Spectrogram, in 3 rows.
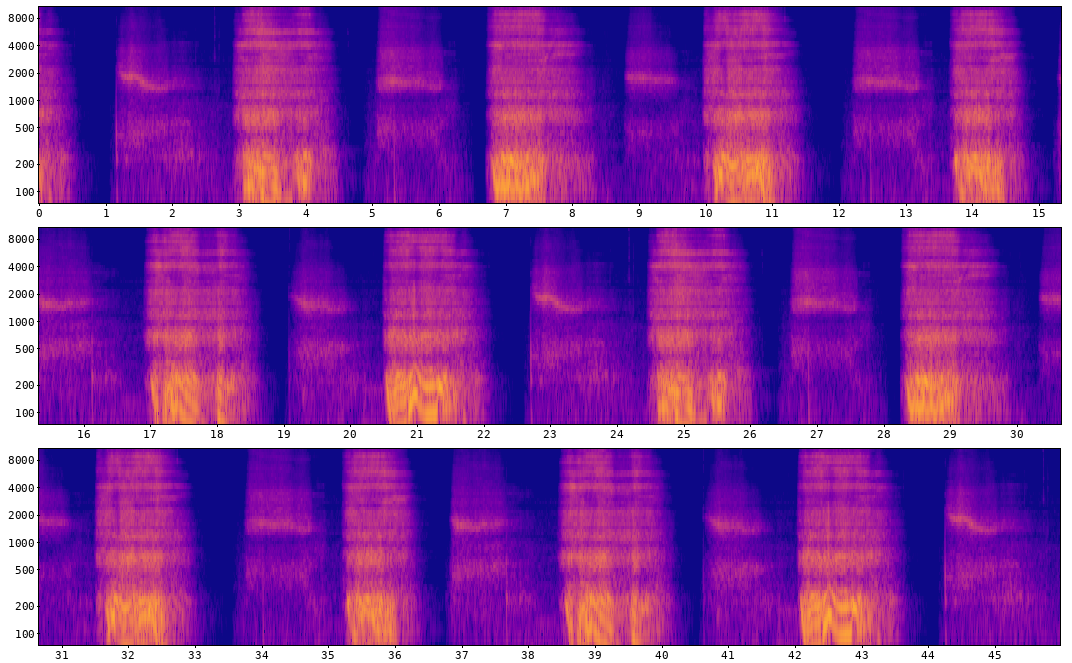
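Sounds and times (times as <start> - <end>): person snoring loudly: 0.0 - 0.6, 2.9 - 4.6, 6.7 - 8.4, 10.0 - 11.6, 13.7 - 15.5, 16.9 - 18.7, 20.5 - 22.1, 24.5 - 26.1, 28.3 - 29.9, 31.5 - 33.1, 35.2 - 36.4, 38.5 - 40.2, 42.0 - 43.7.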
